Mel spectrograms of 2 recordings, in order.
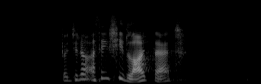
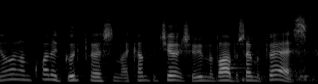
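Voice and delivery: imitating a smug churchgoer, softer and quick; mock complacent inner voice; smug self-talk; 3 semitones higher, 7 dB quieter, faster than usual. Preacher mocking self-satisfied listeners, light smug voice. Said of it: "sitting here tonight thinking".

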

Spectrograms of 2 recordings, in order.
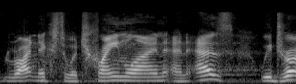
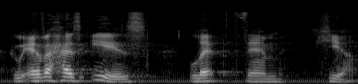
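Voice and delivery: measured, quiet Bible reading; scripture reading; 3 semitones lower, 4 dB quieter than usual. Acted. Preacher reading the parable to the congregation, measured and quiet. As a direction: read the parable steadily to the church. Reads the Gospel passage aloud.

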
